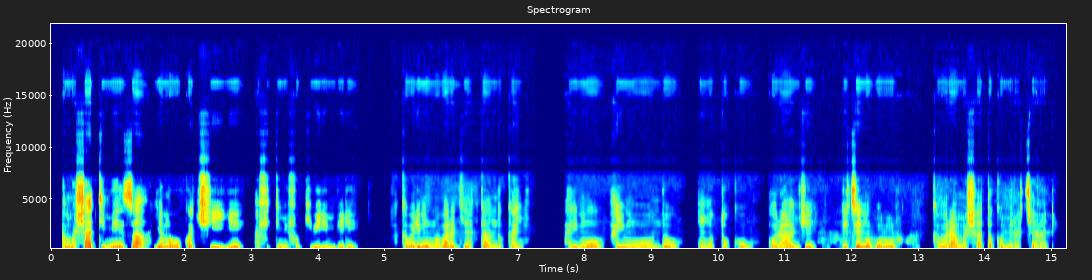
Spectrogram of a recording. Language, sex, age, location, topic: Kinyarwanda, male, 18-24, Kigali, finance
